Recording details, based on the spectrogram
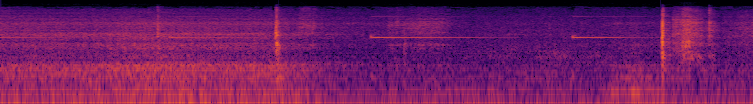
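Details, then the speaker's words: VW Jetta heater blower motor with new blower motor resistor connected, key on test before reinstalling: steady, even fan rush, no rattle, squeal or surging, a couple of short chimes; blower and resistor both work normally. "so now that we know it both works you want to get it back up in here safely and then put everything back together"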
